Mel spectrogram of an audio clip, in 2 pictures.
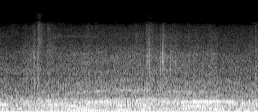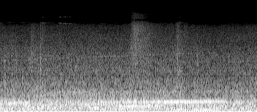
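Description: Volvo Olympian double-decker bus's diesel engine running under way, heard from on board, its note rising and levelling off several times as the bus pulls along. Short clicks and rattles come now and then.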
